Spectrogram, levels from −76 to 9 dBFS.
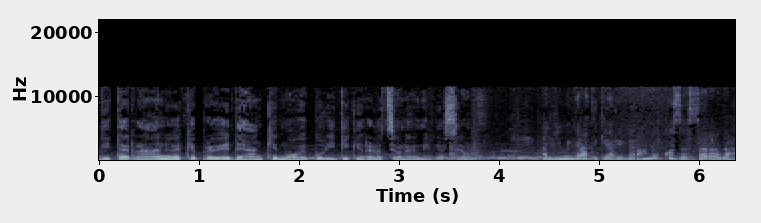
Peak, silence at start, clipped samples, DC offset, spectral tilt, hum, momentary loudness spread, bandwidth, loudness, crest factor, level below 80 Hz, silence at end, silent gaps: -8 dBFS; 0 s; under 0.1%; under 0.1%; -5.5 dB/octave; none; 9 LU; 11.5 kHz; -27 LUFS; 20 dB; -42 dBFS; 0 s; none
